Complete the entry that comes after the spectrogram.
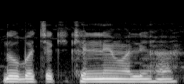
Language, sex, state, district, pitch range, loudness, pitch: Hindi, male, Jharkhand, Palamu, 125-130 Hz, -12 LUFS, 130 Hz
